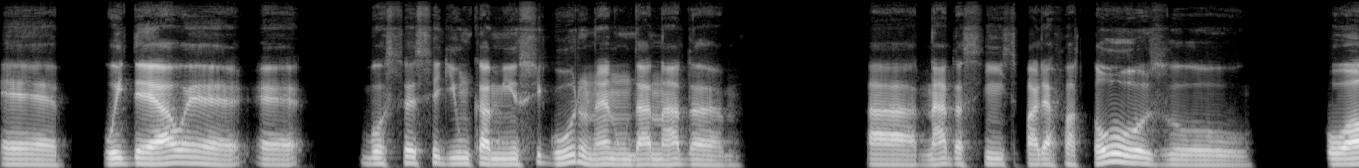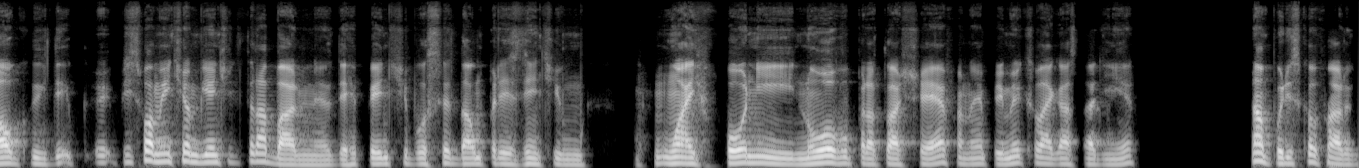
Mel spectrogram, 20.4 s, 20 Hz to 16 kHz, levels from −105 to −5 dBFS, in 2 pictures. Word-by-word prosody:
eh, 110 -3 0 0.3
o 120 0 +3
ideal, 125 +2 +6
eh 115 -6 0
eh, 110 -2 -3 0.4
você 130 +2 -1
seguir 130 -2 -5
um 125 -1 0
caminho 115 -3 +2
seguro, 140 +2 -2
né, 115 +1 +1
não 110 -1 -1
dar 110 +1 +2
nada, 110 -2 -1 1.1
ah, 110 -2 +1
nada 120 +3 -1
assim 120 - -8
espalhafatoso 110 - 0 0.6
ou 115 0 +4
algo 125 +1 +6
que 125 -2 -4
de 125 +6 -9 0.3
principalmente 170 +3 +1
ambiente 155 -1 0
de 140 - -23
trabalho, 120 -12 +1
né, 100 0 -5
de 105 +1 -4
repente 120 +2 -4
você 120 +3 -5
dá 120 0 -1
um 120 - -1
presente, 120 -1 -5
um 105 -1 -6 0.5
um 135 0 +2
iPhone 135 -1 +2
novo 130 +4 +4
pra 120 -2 -2
tua 115 -3 +1
chefa, 125 +5 -2
né, 120 +1 -6
primeiro 120 +4 -4
que - - -22
você 140 - -5
vai 125 -2 0
gastar 115 -2 -4
dinheiro 110 +6 -8 0.9
não, 180 -1 +5
por 130 - -1
isso 125 - -9
que - - -5
eu 155 - 0
falo 110 -2 -1
120 Hz, 155 wpm, -24 LUFS, 110-135 Hz, 1.1 s, ideal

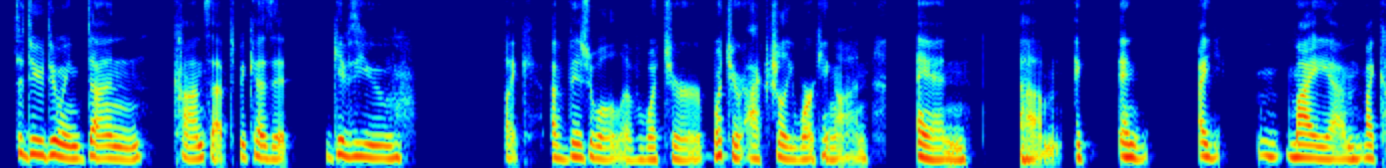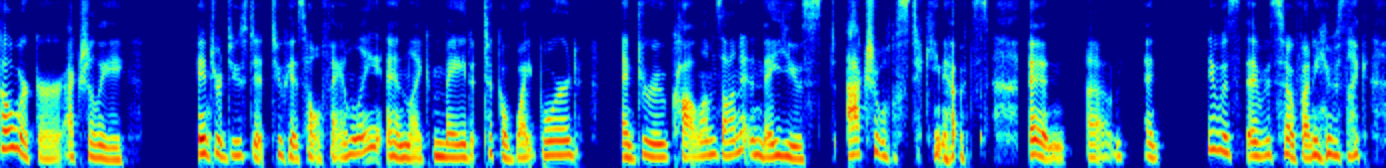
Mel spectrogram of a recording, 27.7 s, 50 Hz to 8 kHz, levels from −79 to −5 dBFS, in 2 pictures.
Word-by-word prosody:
"to 240 - 0
do, 220 +1 +3
doing, 185 -5 +4
done" 170 +1 +1 0.3
concept 165 +3 -1
because 175 -2 0
it 160 - -3 0.4
gives 200 -1 +2
you, 175 -2 +1 1.0
like, - - -7 0.2
a 185 - +1
visual 170 -1 0
of 150 - -7
what 155 0 -3
you're 155 -1 -2
what 205 +2 +1
you're 175 -3 +1
actually 170 0 -1
working 155 0 -1
on. 85 -1 -7 0.5
And, 155 -3 +2 0.5
um, - - -2
it 180 -1 0 0.3
and 185 -3 +3 0.5
I 185 -2 +2 0.4
m 195 -2 -4
my, 180 -3 +4
um, 165 +1 -2 0.2
coworker 215 - +2
actually 175 -5 -1 0.7
introduced 210 -3 +3
it - - 0
to 220 - -2
his 170 -5 0
whole - - 0
family 230 - 0
and, 180 -3 +3
like, 175 - -3
made 185 -2 +3
took 235 - -5
a 180 - +4
whiteboard 210 +5 +1 0.4
and 180 -3 +3
drew 185 -1 +2
columns 205 +4 +1
on 210 +4 +1
it, 215 - -2
and 215 -2 +2
they 180 - +3
used 175 -6 0
actual 220 -1 +3
sticky - - -4
notes, 480 - -2 0.4
and, 215 -3 +4 0.2
um, 180 +1 -4 0.2
and 185 -3 -2 0.5
it 290 - +1
was 250 -5 +1
it 200 - +4
was 210 -1 -2
so 230 -7 +3
funny. 175 +5 +3
He 215 - +1
was 200 -4 -1
like, 215 - -5
185 Hz, 140 wpm, -23 LUFS, 170-210 Hz, 1.0 s, doing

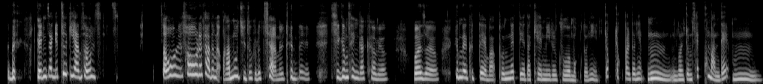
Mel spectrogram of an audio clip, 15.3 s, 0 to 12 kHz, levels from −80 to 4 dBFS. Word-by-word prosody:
네. 270 +3 +4 0.4
굉장히 300 +1 +4
특이한 350 -8 +3
서울쥐 285 -1 +1 0.2
쥐, - - -20 0.8
서울 335 +4 +3
서울에 395 0 +4
사는 330 -8 +2
아무 245 +12 +4
쥐도 245 -2 -2
그렇지 230 0 -3
않을 200 +4 -1
텐데 230 -3 -5 0.4
지금 280 +1 +1
생각하면. 230 -7 -3 0.5
맞아요. 220 -4 +3 0.3
근데 275 -3 +3
그때 230 -3 -1
막 180 -1 -5
본네트에다 215 -3 0
개미를 195 -2 -4
구워 180 -1 -2
먹더니 170 +3 -7
쪽쪽 300 -3 -10
빨더니 220 0 -3
"음 220 -7 +4
이건 185 +2 -1
좀 195 +1 -3
새콤한데? 270 - -3
음 195 -4 -1
230 Hz, 275 characters per minute, -23 LUFS, 200-285 Hz, 0.8 s, 네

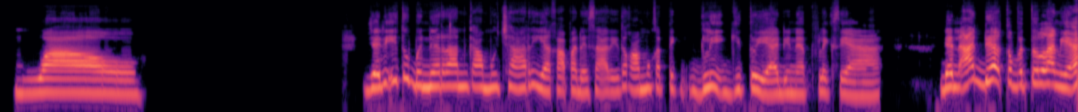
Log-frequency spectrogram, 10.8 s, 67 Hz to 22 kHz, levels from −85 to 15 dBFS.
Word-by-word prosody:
Wow. 185 -1 +2 2.2
Jadi 245 +11 +1
itu 395 - -1
beneran 260 -2 0
kamu 245 -1 -1
cari 240 0 -3
ya 205 - -1
Kak 210 +1 -3
pada 205 -3 -4
saat 195 +1 -6
itu 200 - -9
kamu 220 -2 -1
ketik 225 -1 -8
"Glee" 210 0 -3
gitu 215 +3 -2
ya 175 -2 +1
di 180 +1 -5
Netflix 180 +2 -8
ya 160 -2 -4 0.6
dan 250 +2 +4
ada 320 +6 +5
kebetulan 295 -1 +3
ya. 240 +2 +5
215 Hz, 130 wpm, -18 LUFS, 185-255 Hz, 2.2 s, ada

